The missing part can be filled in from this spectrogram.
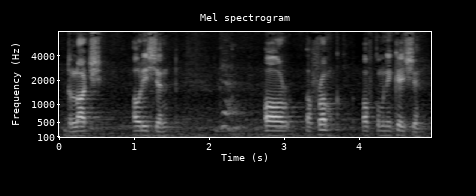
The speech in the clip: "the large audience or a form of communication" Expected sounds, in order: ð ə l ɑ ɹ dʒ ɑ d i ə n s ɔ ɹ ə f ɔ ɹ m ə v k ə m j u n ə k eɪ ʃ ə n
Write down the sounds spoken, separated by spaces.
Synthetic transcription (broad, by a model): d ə l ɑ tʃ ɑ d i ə n ɔ ɹ ə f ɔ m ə f k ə m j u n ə k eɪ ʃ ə n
